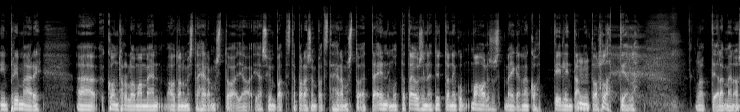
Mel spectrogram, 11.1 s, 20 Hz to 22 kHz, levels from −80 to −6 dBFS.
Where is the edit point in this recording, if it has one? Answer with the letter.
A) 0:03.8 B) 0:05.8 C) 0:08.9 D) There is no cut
B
